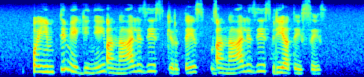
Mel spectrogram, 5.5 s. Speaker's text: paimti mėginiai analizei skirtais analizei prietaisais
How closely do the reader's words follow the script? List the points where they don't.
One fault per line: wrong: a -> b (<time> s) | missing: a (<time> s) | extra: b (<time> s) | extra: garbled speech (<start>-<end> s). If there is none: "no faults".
no faults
